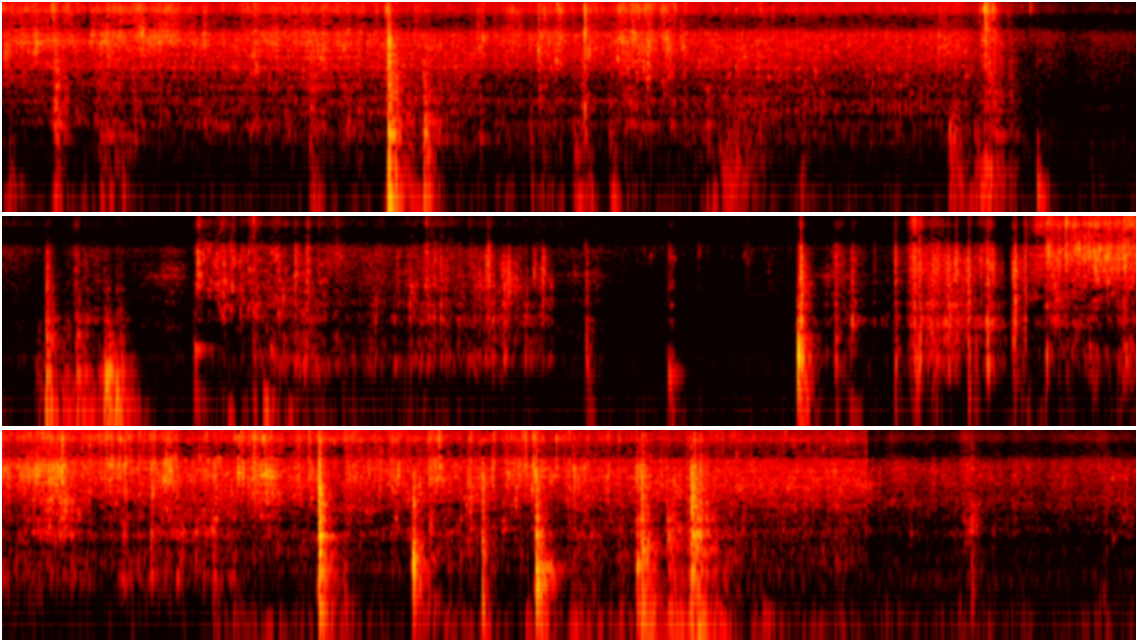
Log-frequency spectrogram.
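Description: Tap water running into a plastic bowl of wheat grain in a stainless steel sink, in two long stretches with a quieter gap between, broken by a few sharp knocks as the bowl is handled.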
